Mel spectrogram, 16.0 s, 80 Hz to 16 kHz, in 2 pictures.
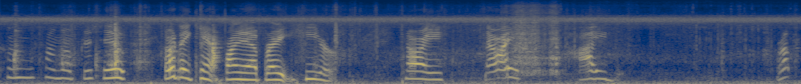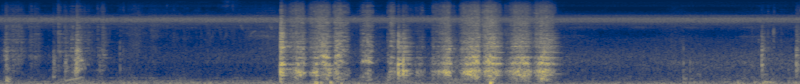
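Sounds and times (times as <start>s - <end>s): high insect hum: 0.0s - 16.0s
rough scraping and rubbing: 4.8s - 6.3s, 6.9s - 13.7s.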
